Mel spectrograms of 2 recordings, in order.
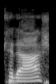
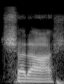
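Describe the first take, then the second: First: The word begins with a hard K sound. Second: The word begins with a soft, breathy sound. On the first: "I'm going to say a, a hard K here" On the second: "Instead of Chadash or Hadash"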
